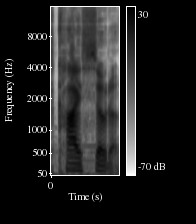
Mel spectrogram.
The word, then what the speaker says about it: Kai Sotto: It may look like a name that's hard to pronounce, but just looking at it, it looks exactly how it sounds. It's Kai Sotto. Just don't overthink it.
